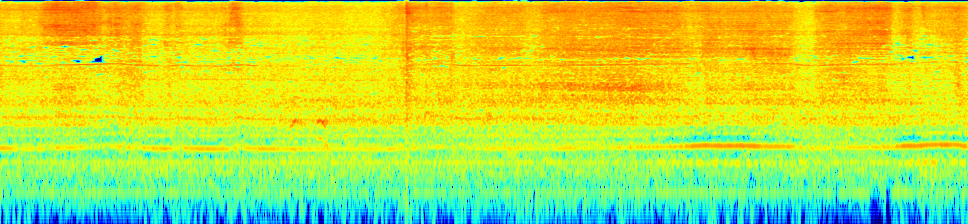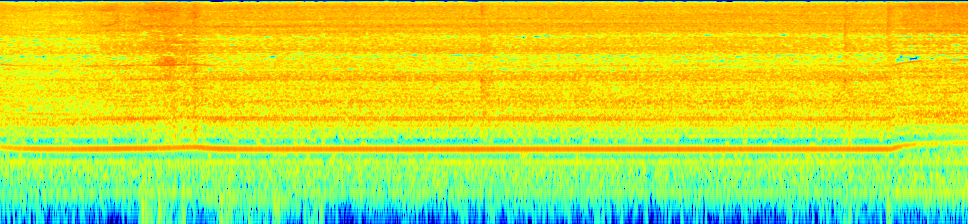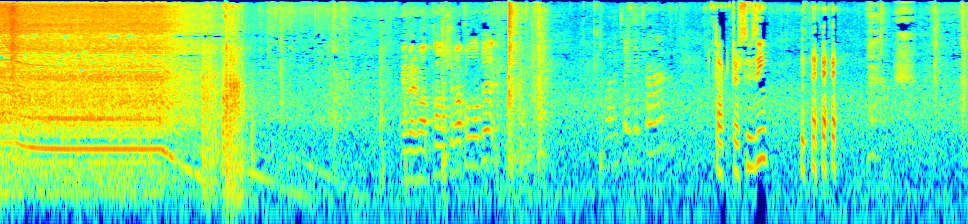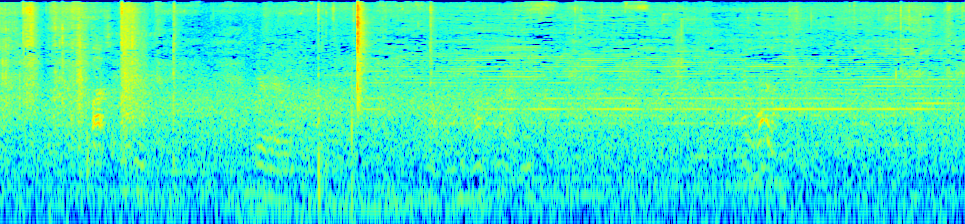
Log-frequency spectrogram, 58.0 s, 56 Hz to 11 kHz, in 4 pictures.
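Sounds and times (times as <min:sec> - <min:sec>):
vacuum cleaner motor running: 0:13.4 - 0:32.7.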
